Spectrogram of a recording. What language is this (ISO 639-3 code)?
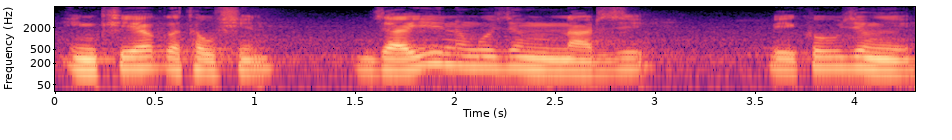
brx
